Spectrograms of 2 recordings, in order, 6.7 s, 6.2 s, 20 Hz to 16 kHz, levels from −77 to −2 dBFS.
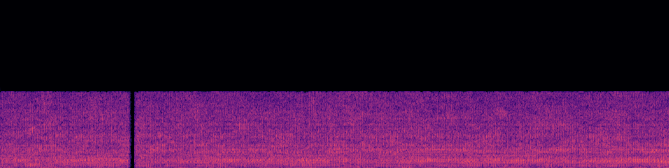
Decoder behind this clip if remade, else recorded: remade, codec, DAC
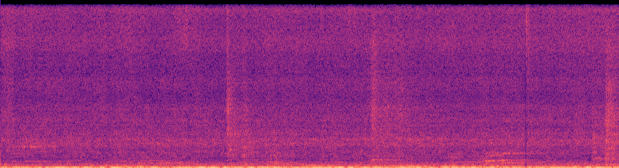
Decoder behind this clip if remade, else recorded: remade, autoencoder, DAC-VAE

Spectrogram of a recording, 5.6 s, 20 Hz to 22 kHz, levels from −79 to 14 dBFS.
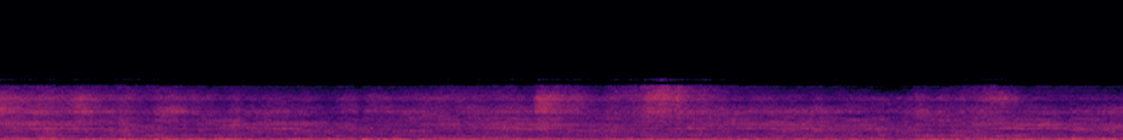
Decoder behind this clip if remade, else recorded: remade, codec, SNAC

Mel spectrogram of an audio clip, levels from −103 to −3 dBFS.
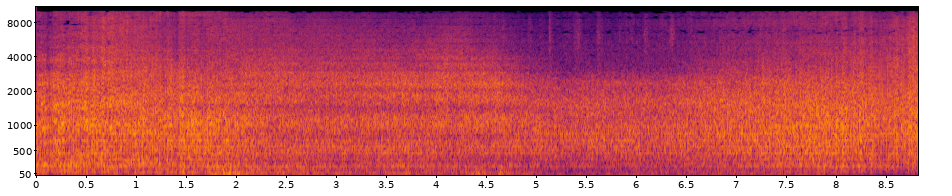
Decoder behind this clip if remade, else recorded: remade, vocoder, Vocos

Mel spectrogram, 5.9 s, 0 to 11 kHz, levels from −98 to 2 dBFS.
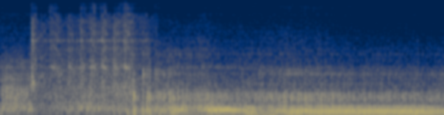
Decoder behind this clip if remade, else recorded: remade, vocoder, WaveNeXt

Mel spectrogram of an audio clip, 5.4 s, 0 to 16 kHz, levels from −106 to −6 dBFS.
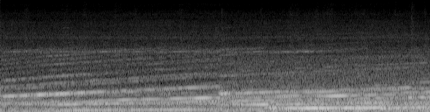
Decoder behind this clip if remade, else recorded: recorded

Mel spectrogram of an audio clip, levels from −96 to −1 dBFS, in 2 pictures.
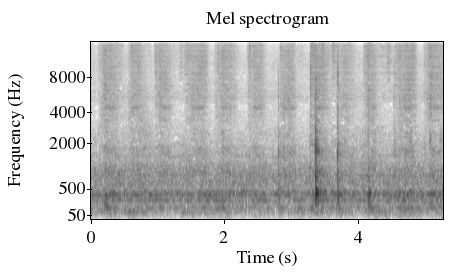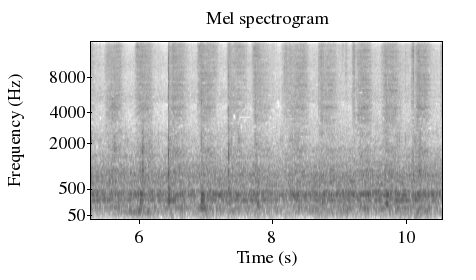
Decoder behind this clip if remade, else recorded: recorded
